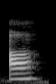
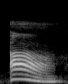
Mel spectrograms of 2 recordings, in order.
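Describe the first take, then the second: First: The vowel is said on a high pitch. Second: The vowel's pitch rises and then falls. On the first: "l'intonation monte" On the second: "on monte, on descend"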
